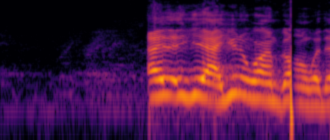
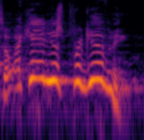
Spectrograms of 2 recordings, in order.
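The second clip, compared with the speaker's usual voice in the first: high-pitched mock questioner; imitated questioner; 13 semitones higher, faster than usual. Preacher imitates people asking about forgiveness, high mock plea. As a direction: plead it in a much higher voice. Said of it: "people ask".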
